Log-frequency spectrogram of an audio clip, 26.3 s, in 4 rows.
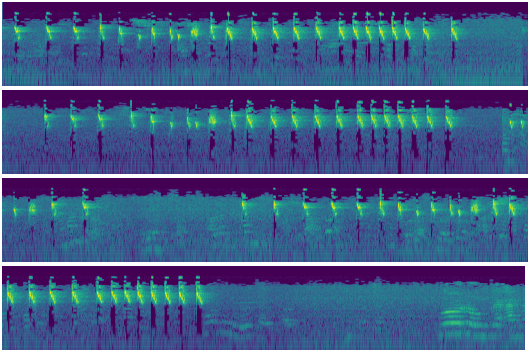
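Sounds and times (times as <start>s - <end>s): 
Sooty-headed bulbul calls: 0.0s - 14.4s, 15.8s - 22.4s.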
